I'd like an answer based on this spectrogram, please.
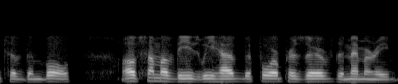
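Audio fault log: throughout: Bluetooth CVSD headset codec. The speech sits in a narrow band from 200 Hz to 3.7 kHz, and the one-bit up/down coding can't keep pace with loud, bright sounds, so the s sounds turn scratchy over a grainy hiss. That fits a 64 kbps CVSD link.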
